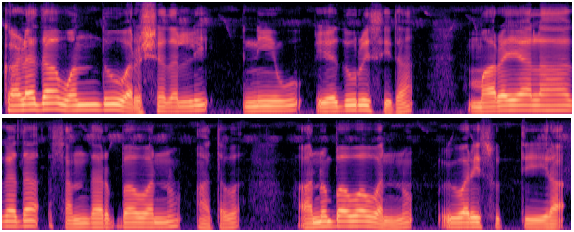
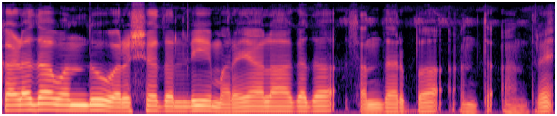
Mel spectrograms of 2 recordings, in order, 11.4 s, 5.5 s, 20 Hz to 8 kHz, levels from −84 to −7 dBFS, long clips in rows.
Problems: background sounds at intervals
